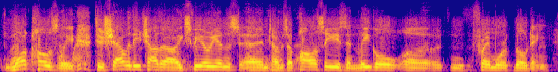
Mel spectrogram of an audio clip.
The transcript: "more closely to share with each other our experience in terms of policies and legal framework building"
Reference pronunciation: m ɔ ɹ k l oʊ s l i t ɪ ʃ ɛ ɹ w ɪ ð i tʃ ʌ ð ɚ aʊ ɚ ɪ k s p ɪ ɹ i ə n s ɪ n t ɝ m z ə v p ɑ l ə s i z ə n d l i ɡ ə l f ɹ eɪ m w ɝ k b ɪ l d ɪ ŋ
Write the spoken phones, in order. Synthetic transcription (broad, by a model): m ɔ ɹ k l oʊ s l i t ɪ ʃ ɛ ɹ w ɪ ð i tʃ ʌ ð ɚ aʊ ɚ ɪ k s p ɪ ɹ i ə n s ɪ n t ɝ m z ə v p ɑ l ə s i z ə n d l i ɡ l f ɹ eɪ m w ɝ k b ɪ l d ɪ ŋ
